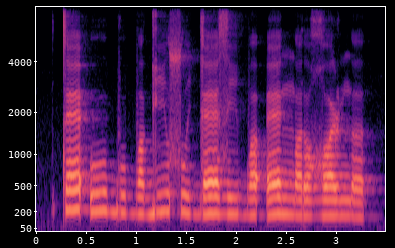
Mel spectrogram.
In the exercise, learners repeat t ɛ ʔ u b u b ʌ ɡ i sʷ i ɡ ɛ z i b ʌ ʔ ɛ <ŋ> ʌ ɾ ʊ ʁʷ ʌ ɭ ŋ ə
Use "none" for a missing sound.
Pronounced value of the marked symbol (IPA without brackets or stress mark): ŋ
